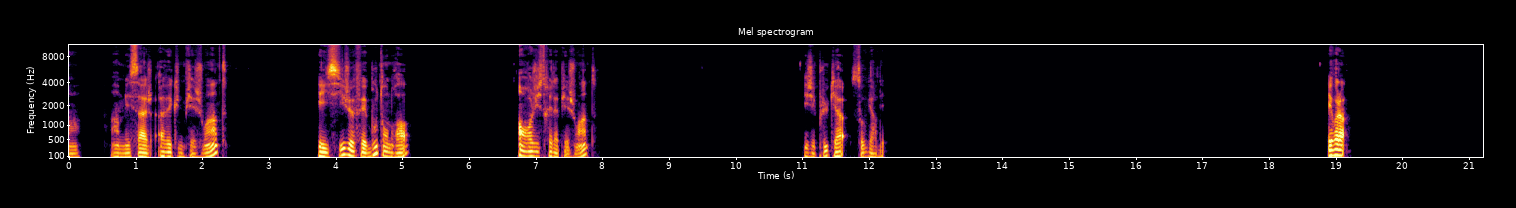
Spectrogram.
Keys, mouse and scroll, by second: 2.4 click, 5.3 right click, 9.4 click, 15.8 click.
